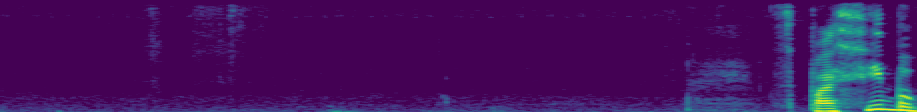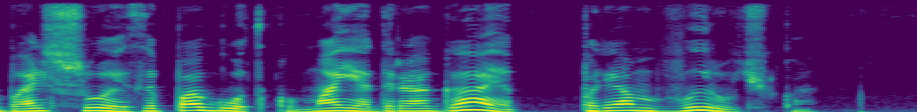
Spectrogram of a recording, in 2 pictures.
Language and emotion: Russian, positive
